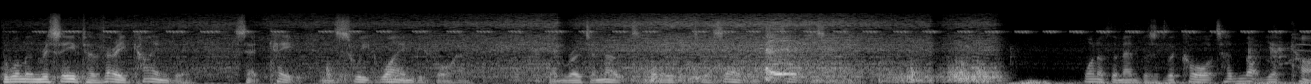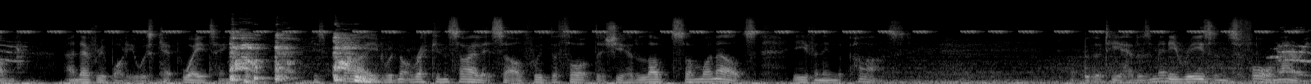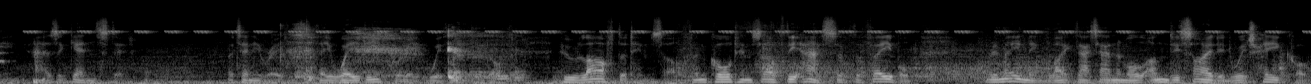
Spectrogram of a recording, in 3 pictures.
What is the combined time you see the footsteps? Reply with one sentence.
You can't hear the footsteps here.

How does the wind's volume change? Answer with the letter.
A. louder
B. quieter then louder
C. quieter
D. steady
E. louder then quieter
B.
